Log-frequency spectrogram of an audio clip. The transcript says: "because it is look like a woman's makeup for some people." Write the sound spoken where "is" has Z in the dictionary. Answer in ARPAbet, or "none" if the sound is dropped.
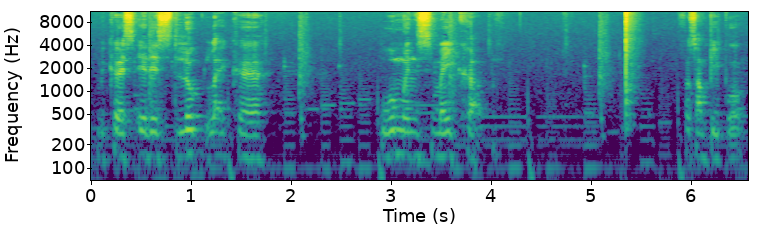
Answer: S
